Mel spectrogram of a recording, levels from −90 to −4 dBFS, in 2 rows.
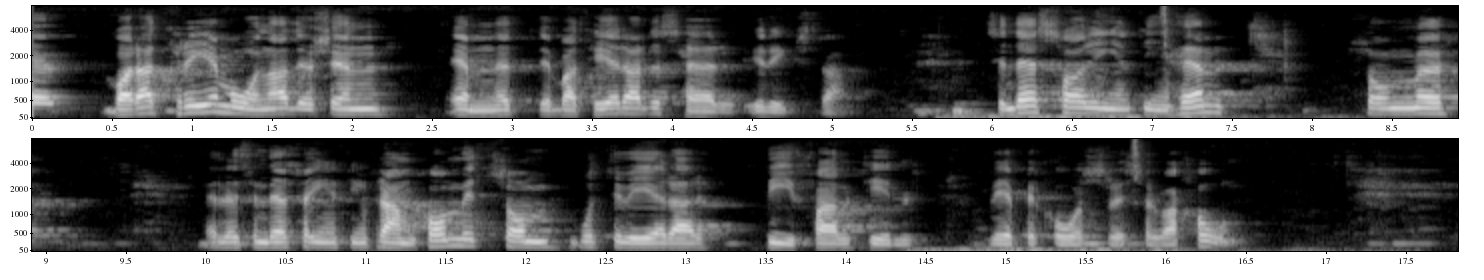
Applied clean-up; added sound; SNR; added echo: classical method log-MMSE.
